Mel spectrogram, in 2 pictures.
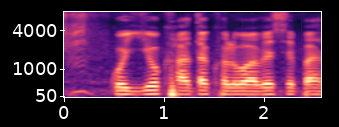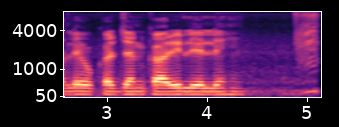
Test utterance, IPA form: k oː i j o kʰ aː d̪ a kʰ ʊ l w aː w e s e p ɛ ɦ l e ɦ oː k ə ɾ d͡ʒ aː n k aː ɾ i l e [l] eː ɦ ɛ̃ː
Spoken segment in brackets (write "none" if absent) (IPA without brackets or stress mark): l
